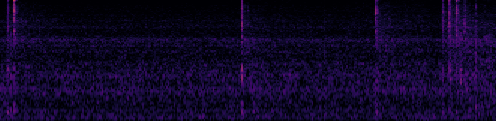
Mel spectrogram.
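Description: A few sparse clicks from a computer mouse and keyboard, a quick pair at the start, single taps in the middle, then a short cluster near the end, faint and close over a quiet hiss, with no talking.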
